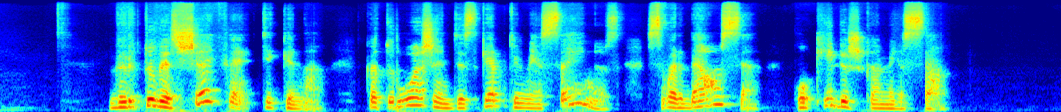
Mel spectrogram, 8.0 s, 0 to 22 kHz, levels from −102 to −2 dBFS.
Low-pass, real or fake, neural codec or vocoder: 19.8 kHz; fake; codec, 44.1 kHz, 2.6 kbps, DAC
